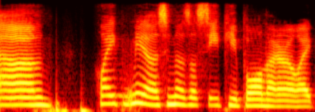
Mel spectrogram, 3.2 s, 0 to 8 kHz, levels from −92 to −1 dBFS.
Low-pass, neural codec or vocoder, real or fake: 7.2 kHz; codec, 16 kHz, 0.5 kbps, X-Codec, HuBERT features, trained on balanced general audio; fake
